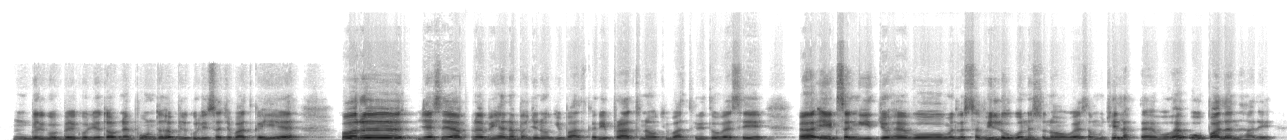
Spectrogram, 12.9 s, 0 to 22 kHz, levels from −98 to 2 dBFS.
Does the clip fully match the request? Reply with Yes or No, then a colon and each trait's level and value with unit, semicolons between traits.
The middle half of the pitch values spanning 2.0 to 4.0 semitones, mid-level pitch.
No: average, 4.9 semitones; medium, 155 Hz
